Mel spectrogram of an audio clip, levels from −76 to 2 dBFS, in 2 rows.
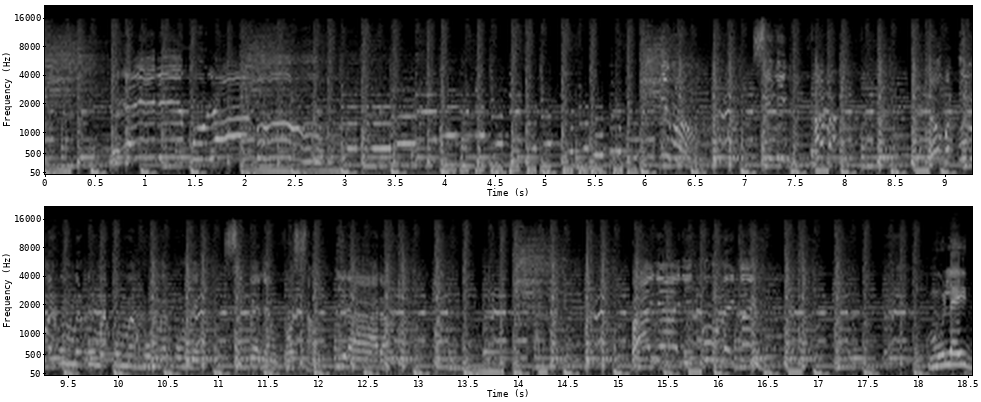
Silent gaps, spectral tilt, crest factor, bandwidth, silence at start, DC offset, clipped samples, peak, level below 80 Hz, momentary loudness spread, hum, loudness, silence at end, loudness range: none; -4 dB/octave; 14 dB; 16.5 kHz; 0 s; under 0.1%; under 0.1%; -16 dBFS; -38 dBFS; 4 LU; none; -30 LUFS; 0 s; 1 LU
